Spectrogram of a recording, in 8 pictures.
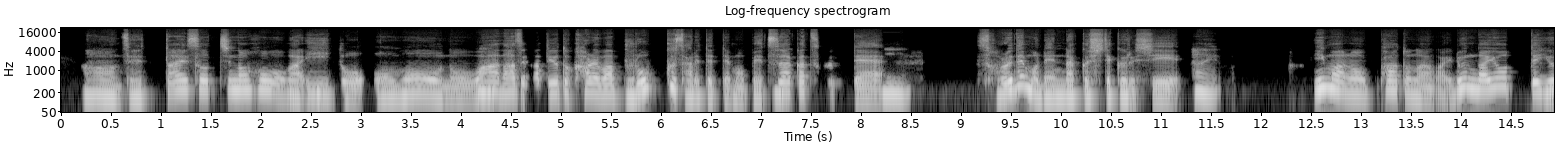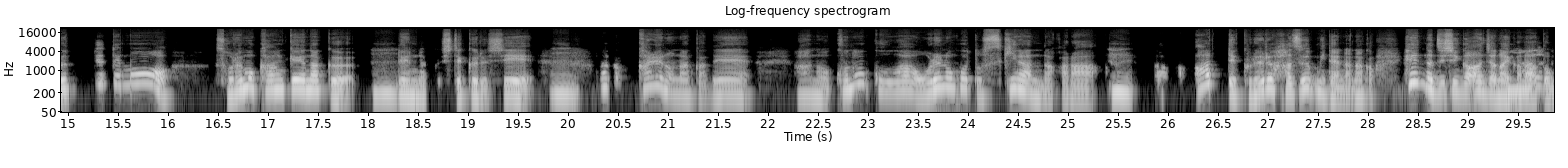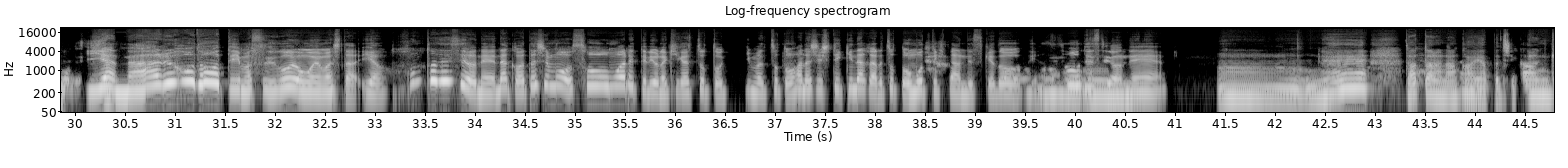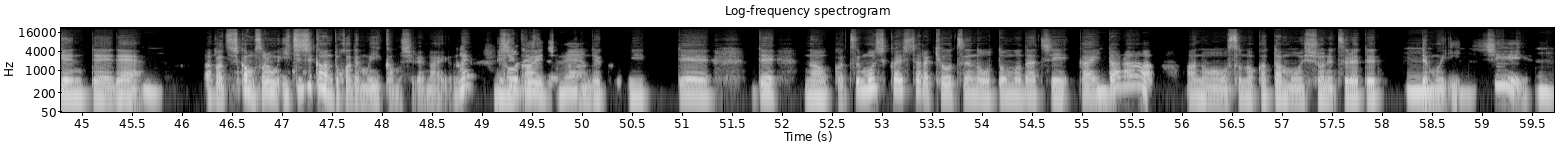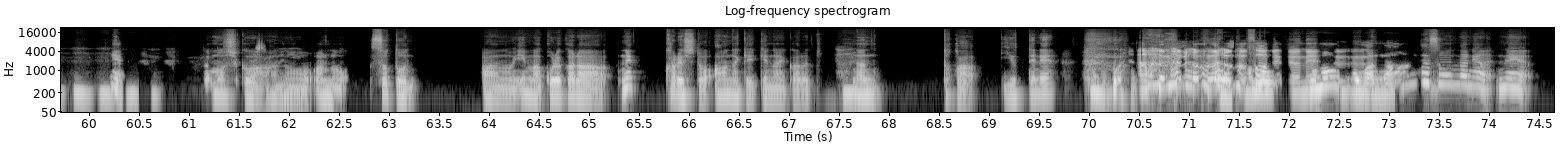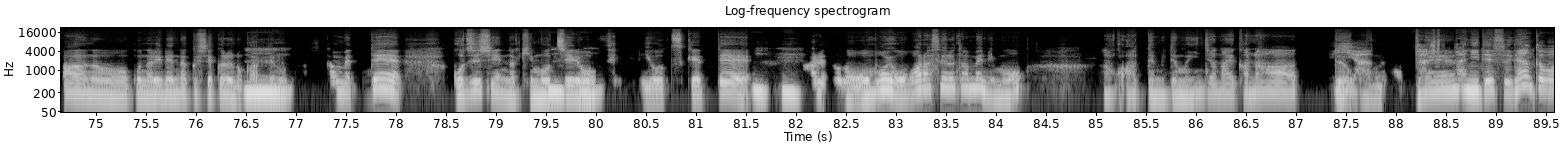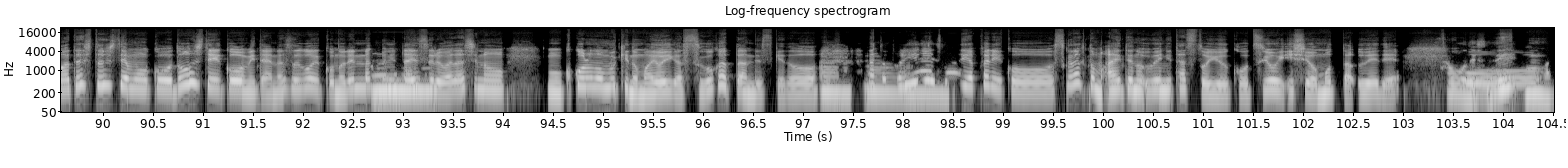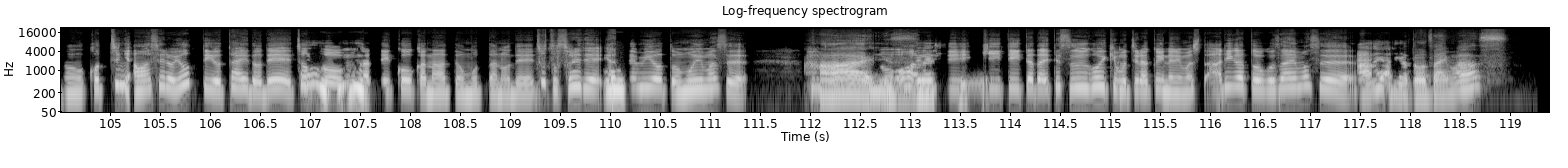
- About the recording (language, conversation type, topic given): Japanese, advice, 相手からの連絡を無視すべきか迷っている
- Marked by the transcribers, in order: anticipating: "いや、なるほど"; laughing while speaking: "なんか"; laughing while speaking: "ああ、なるほど、なるほど。そうですよね"; other noise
